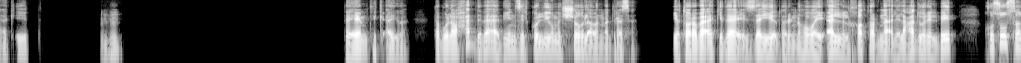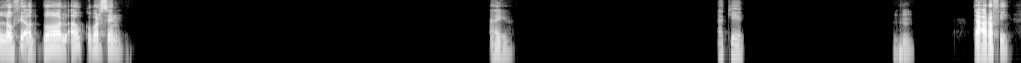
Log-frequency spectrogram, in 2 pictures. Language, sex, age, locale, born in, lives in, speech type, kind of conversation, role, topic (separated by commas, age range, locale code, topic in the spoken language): Arabic, male, 25-29, ar-EG, Egypt, Egypt, read, expert-assistant, asker, فيه أسباب معينة بتخلي بعض المناطق في مصر ينتشر فيها فيروس كورونا أو الأمراض المعدية أكتر من مناطق تانية؟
